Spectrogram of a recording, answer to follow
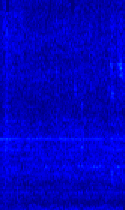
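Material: Nothing is struck.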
